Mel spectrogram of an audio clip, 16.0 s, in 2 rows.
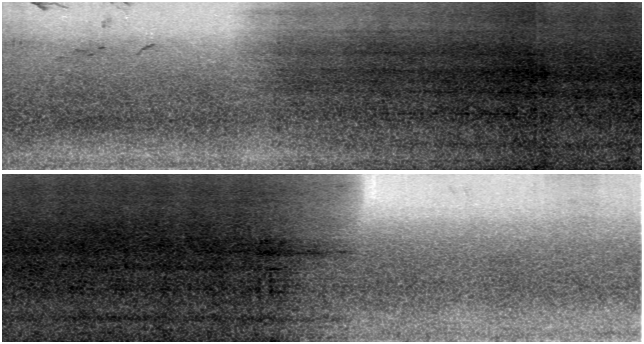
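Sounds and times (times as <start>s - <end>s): train wheels rumbling on rail: 3.0s - 12.5s.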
